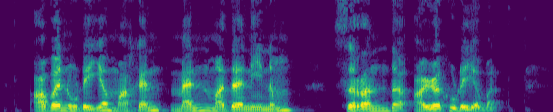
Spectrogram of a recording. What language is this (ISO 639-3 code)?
tam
